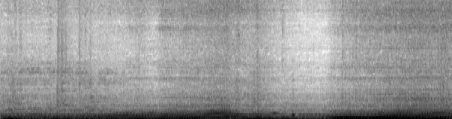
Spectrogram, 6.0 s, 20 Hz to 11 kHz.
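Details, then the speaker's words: Audi B6 S4 4.2L chain-driven V8 after six months of rebuild work, lightweight parts and a replaced crank sensor: deep rumble swelling smoothly through two clean rev blips with no knocks or ticks; normal revving. "Sounds really good, and I can already tell that there's a decent amount of torque with this."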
